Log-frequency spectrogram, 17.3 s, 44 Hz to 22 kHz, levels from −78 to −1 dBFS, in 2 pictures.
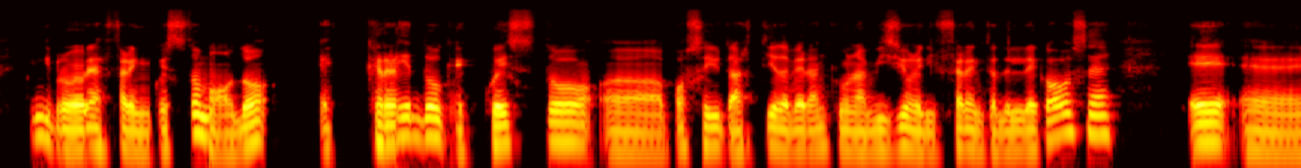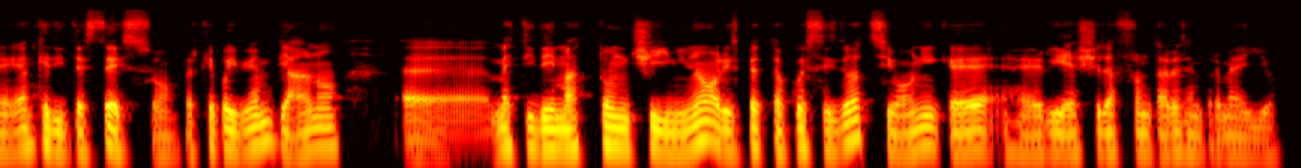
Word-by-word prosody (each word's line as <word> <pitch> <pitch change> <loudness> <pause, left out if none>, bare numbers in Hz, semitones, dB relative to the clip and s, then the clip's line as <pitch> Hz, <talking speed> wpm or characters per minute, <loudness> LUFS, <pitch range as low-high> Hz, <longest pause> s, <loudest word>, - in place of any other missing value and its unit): Quindi 140 -2 -3
proverei 95 +1 +6
a 95 - -4
fare 90 - +2
in 85 - -3
questo 95 - 0
modo, 80 - +2 0.2
e - - -8
credo 140 +5 +4
che - - -6
questo, 115 +1 +2
uhm, 85 -3 -2
possa 100 +2 -4
aiutarti 100 0 -1
ad 95 - +3
avere 90 0 +3
anche 95 +1 -5
una 85 -1 0
visione 90 +2 -1
differente 85 +2 -2
delle 90 +2 0
cose 155 - +1 0.4
e, 115 +1 +5
ehm, 80 -3 -2
e - - -1
anche 100 +2 -1
di 85 -2 -2
te - - -1
stesso, 70 0 0
perché - - -5
poi 90 - +2
pian 105 +7 0
piano, 100 +2 -1 0.4
ehm, - - -4
metti 100 0 -2
dei 95 0 +3
mattoncini, 95 -2 +1
no, 125 +5 +4
rispetto 85 -5 0
a - - -5
queste 90 - -2
situazioni 100 - -1
che, 85 +2 +2
ehm, 75 -3 -7
riesci 80 -1 -2
ad - - -1
affrontare 80 0 -3
sempre 75 -4 -9
meglio. 70 -2 -9
90 Hz, 170 wpm, -25 LUFS, 85-105 Hz, 0.4 s, proverei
